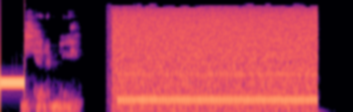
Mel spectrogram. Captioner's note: beep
